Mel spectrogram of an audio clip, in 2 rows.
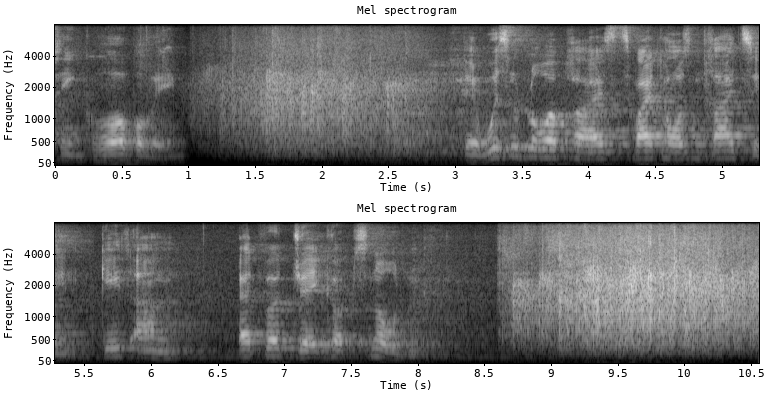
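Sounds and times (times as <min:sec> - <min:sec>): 
speech: 0:00.0 - 0:01.2, 0:03.1 - 0:08.8
standing ovation at a whistleblower award ceremony: 0:01.0 - 0:03.2, 0:08.6 - 0:10.5.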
